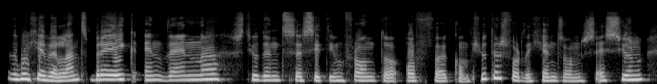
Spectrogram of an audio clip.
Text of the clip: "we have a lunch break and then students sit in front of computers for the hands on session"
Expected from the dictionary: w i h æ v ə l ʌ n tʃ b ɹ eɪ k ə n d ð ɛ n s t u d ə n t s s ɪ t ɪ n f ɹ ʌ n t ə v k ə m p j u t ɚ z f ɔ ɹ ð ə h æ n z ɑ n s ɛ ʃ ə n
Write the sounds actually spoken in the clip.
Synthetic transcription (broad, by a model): w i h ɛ v ə l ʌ n s b ɹ eɪ k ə n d ð ɛ n s t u d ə n t s s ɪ t ɪ n f ɹ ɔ n t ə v k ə m p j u t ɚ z f ɔ ɹ ð ə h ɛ n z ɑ n s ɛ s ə n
